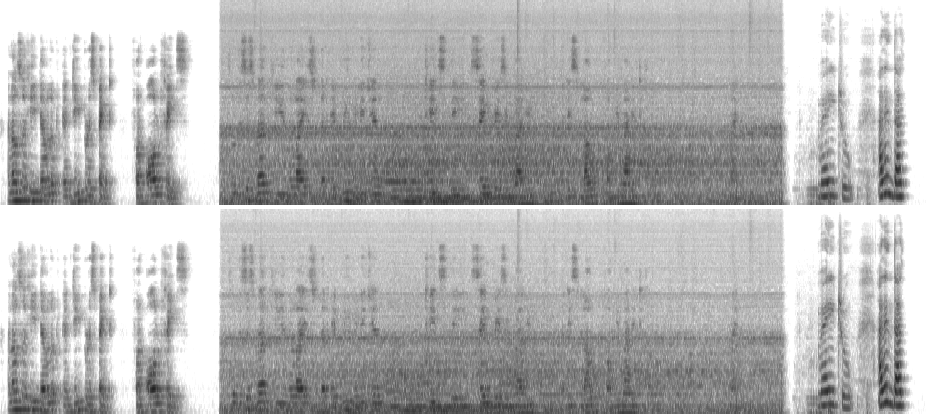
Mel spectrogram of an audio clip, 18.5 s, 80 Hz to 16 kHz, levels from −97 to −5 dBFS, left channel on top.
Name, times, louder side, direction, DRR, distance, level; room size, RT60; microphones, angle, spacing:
voice 1, 0.1-2.3 2.7-3.7 4.6-7.8 8.5-10.8 11.2-12.9 14.6-14.9, equal, 55° left, 1.1 m, -33 dB
sound 1, 4.4-15.7, left 1 dB, 30° left, 0.5 m, -33 dB
voice 2, 16.1-18.1, right 2 dB, 50° right, 0.5 m, -30 dB
2.8 x 2.3 x 3.6 m
head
